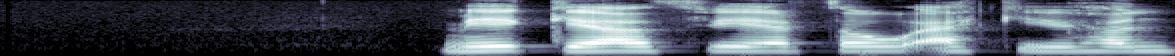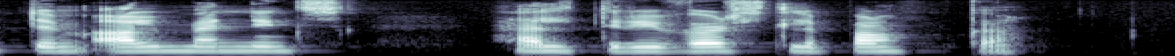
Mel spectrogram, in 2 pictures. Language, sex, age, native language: Icelandic, female, 40-49, Icelandic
